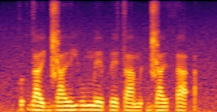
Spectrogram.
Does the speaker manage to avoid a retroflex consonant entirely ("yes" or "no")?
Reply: yes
